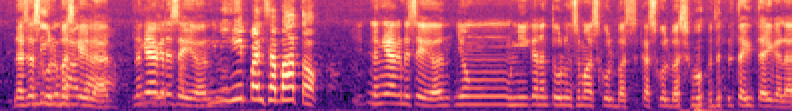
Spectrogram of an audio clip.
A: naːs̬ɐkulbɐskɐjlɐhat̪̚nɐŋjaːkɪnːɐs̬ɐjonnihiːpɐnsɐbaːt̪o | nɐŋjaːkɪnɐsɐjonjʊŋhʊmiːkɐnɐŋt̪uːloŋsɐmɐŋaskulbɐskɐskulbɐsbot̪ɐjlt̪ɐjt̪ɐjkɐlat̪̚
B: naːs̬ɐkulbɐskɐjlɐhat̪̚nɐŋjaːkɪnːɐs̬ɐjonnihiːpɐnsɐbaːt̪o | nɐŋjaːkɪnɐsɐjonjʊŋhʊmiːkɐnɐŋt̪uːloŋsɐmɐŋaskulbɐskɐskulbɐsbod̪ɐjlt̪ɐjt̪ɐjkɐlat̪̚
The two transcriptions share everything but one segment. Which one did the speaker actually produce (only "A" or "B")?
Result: B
